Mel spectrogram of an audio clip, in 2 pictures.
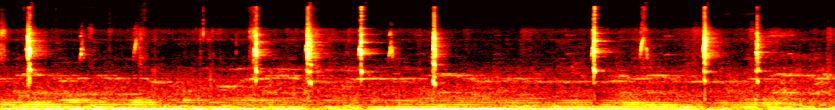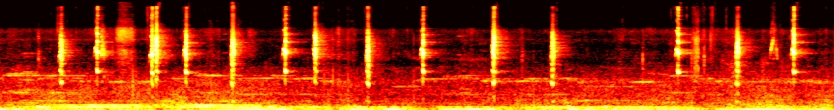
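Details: Helmeted guineafowl in Assam giving sharp, harsh clicking calls at irregular intervals over a low rumble.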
